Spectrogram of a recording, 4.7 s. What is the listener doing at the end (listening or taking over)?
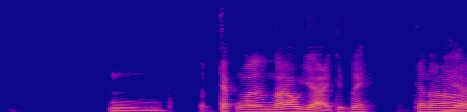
taking over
